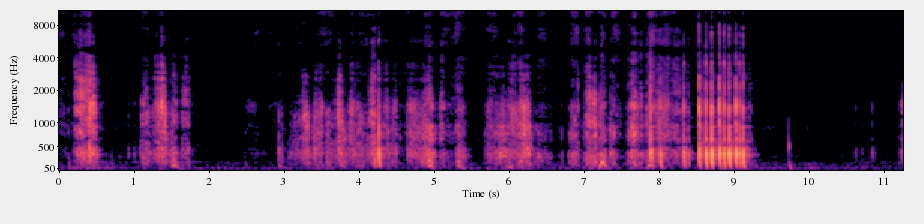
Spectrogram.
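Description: A fingertip and nail trace and scratch along the printed installation diagram on the side panel of a glossy printed cardboard Christmas lights box. Soft, dry scraping strokes come in short bursts separated by brief pauses, with a faster cluster of sharper scratches near the end before it falls quiet.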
